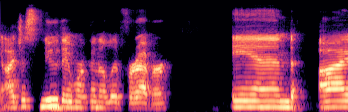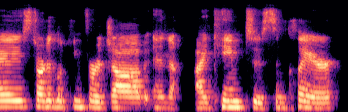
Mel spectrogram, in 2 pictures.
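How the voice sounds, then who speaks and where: With an Appalachian Ohio accent, a woman talks at a moderate pace and a medium pitch. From Appalachian Ohio (Zanesville). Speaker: interviewee. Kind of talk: interview.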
